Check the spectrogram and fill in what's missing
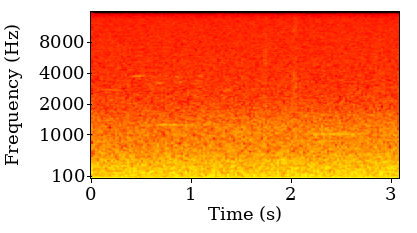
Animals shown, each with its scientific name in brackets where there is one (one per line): Hermit Thrush (Catharus guttatus)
